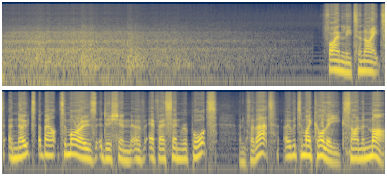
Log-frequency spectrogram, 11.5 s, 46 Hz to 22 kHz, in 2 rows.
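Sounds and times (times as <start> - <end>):
Moscow Metro train rumbling through a tunnel in Moscow: 0.0 - 4.4
speech: 4.9 - 11.4.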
